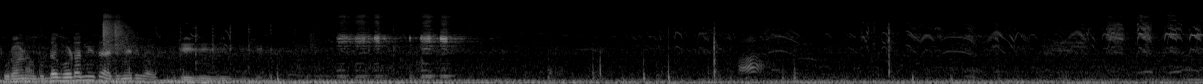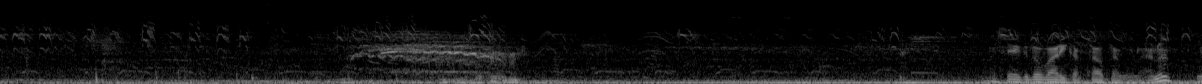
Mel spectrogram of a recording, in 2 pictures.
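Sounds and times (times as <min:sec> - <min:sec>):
birds chirping: 0:00.0 - 0:24.0.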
